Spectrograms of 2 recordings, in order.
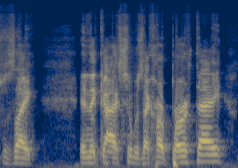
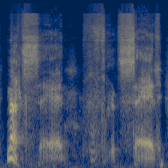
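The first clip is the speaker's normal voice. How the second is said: much softer, lower aside; muttered backtrack; 10 semitones lower, 8 dB quieter than usual. Real, not acted. Co-host retracting his sad confession, muttered. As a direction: mutter it away under your breath.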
